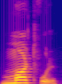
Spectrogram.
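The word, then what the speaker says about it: mirthful: तो पूरी स्पेलिंग देखिए, यहाँ पे इसको मिर्थ नहीं पढ़ेंगे क्योंकि IR को हम अर करके पढ़ेंगे तो MIRTH मॉर्थ बन जाएगा, मॉर्थ, और FUL फुल, मर्थफुल, मर्थफुल। नेक्स्ट स्पेलिंग देख लेते हैं।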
